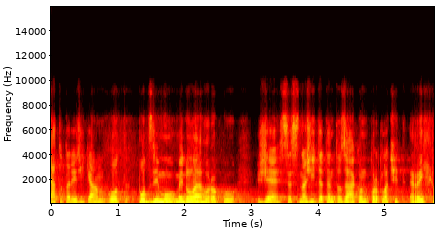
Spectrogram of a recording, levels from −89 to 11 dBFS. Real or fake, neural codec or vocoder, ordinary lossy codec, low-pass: real; none; Opus, 24 kbps; 7.2 kHz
